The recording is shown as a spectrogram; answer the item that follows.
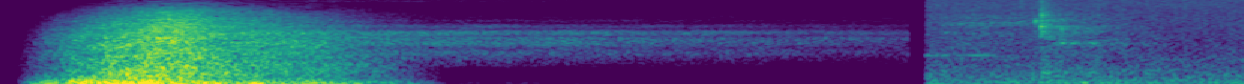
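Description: Intro whoosh sound effect: a sudden sweep that peaks within the first second and fades away with a high shimmering tail. It cuts off after about three seconds to faint room tone.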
